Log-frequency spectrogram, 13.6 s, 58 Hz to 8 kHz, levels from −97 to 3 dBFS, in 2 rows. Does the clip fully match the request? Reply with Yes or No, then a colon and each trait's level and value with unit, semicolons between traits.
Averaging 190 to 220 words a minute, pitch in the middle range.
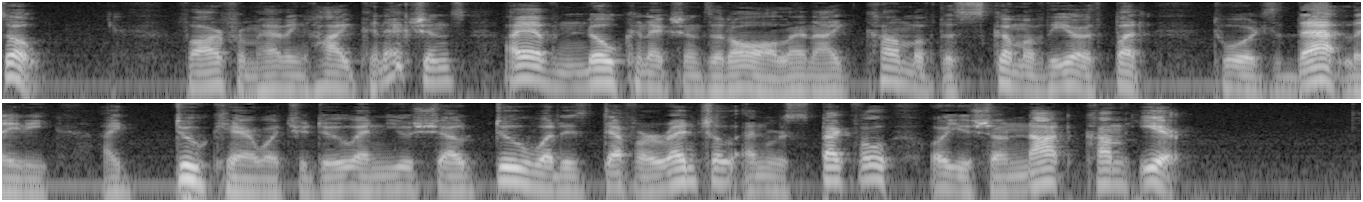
No: fast, 205 wpm; low, 100 Hz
